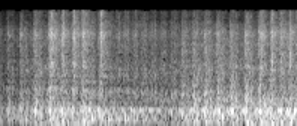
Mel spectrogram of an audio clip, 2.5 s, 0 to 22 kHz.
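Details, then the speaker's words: Murray Select 12.5hp 40-inch lawn tractor running out of gas: uneven, choppy running with irregular popping and surging as the engine starves. Fuel starvation sputter. "When it runs out of gas, this is what it sounds like."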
